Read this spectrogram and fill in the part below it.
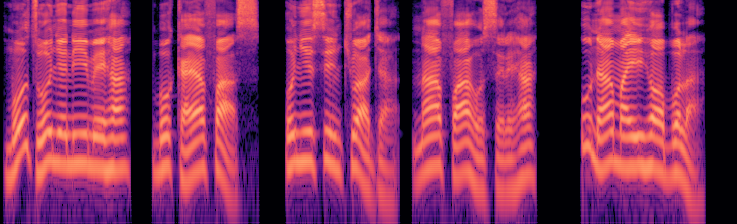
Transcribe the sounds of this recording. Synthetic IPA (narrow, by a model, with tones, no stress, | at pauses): mo˦tu˨o˦ɲe˦ni˦me˦ɦa˦ | bʊ˦ka˨ja˦fa̰˨s | o˦ɲe˦i˦si˦n̩˨t͡ʃu˦a˨d͡ʒa̰˨na˦a˦fʊ˨a˦ɦʊ˨sɪ˨ɾɪ̰˨ɦa˦ | u˦na˨a˦ma˨ɣi˦ɦɔ˦bʊ˦la̰˨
